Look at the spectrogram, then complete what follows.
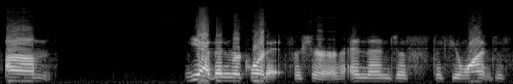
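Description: A woman's voice: low voice, fairly even intonation, a little slow, a bit bright, no echo. A woman speaking bluntly and informally in a casual phone conversation, as a helpline staffer. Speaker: mental health helpline staffer. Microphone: telephone. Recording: phone call.

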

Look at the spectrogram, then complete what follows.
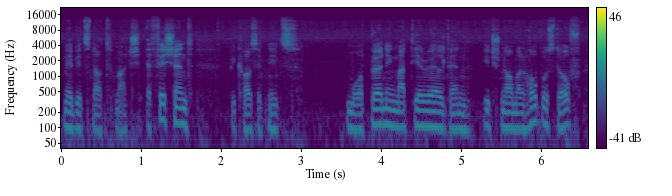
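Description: German guy talking slow through a bushcraft demo in the woods, lowish voice, faint hiss behind. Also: fairly even intonation, warm tone. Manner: explains step by step, plain simple phrasing. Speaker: bushcraft instructor. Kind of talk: outdoor demonstration vlog. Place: outdoors in a forest.

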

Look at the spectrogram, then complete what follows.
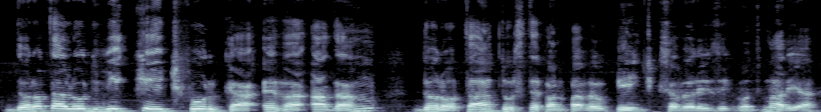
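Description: Slow, mellow older man chatting. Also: medium pitch, slight background noise, rough recording. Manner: folksy, chatty, frequent filler phrases and repetitions. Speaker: amateur radio operator, hobby video maker. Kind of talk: rambling casual radio chat.

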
